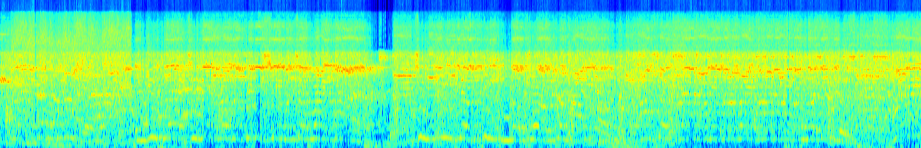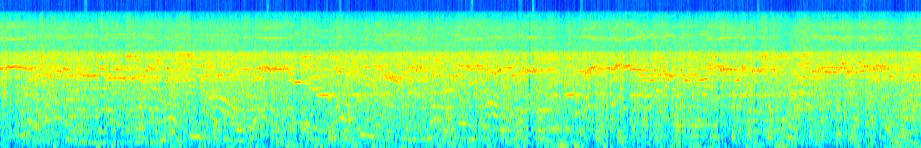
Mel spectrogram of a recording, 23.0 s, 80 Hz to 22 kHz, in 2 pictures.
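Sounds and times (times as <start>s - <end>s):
church praise band music: 0.0s - 23.0s
guitar: 0.0s - 23.0s
voices singing: 0.0s - 23.0s.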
